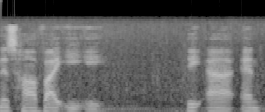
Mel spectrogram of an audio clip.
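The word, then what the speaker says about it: Hawaiʻi: The traditional spelling is hi and the pronunciation is ha e. The a and h merge. The w and i merge. The W makes a V sound since it's surrounded by vowels.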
